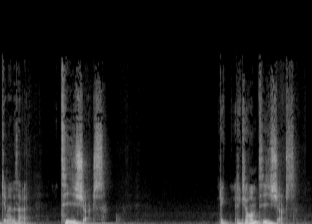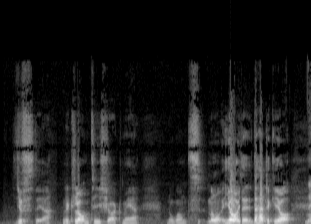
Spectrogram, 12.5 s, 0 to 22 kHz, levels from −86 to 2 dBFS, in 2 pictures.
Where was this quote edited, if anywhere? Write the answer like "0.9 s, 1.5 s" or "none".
6.1 s, 7.4 s, 11.0 s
